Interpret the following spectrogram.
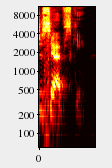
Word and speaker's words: Krzyzewski: You might not have realized that that's how his name is said because it's spelled Krzyzewski. It's Krzyzewski.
